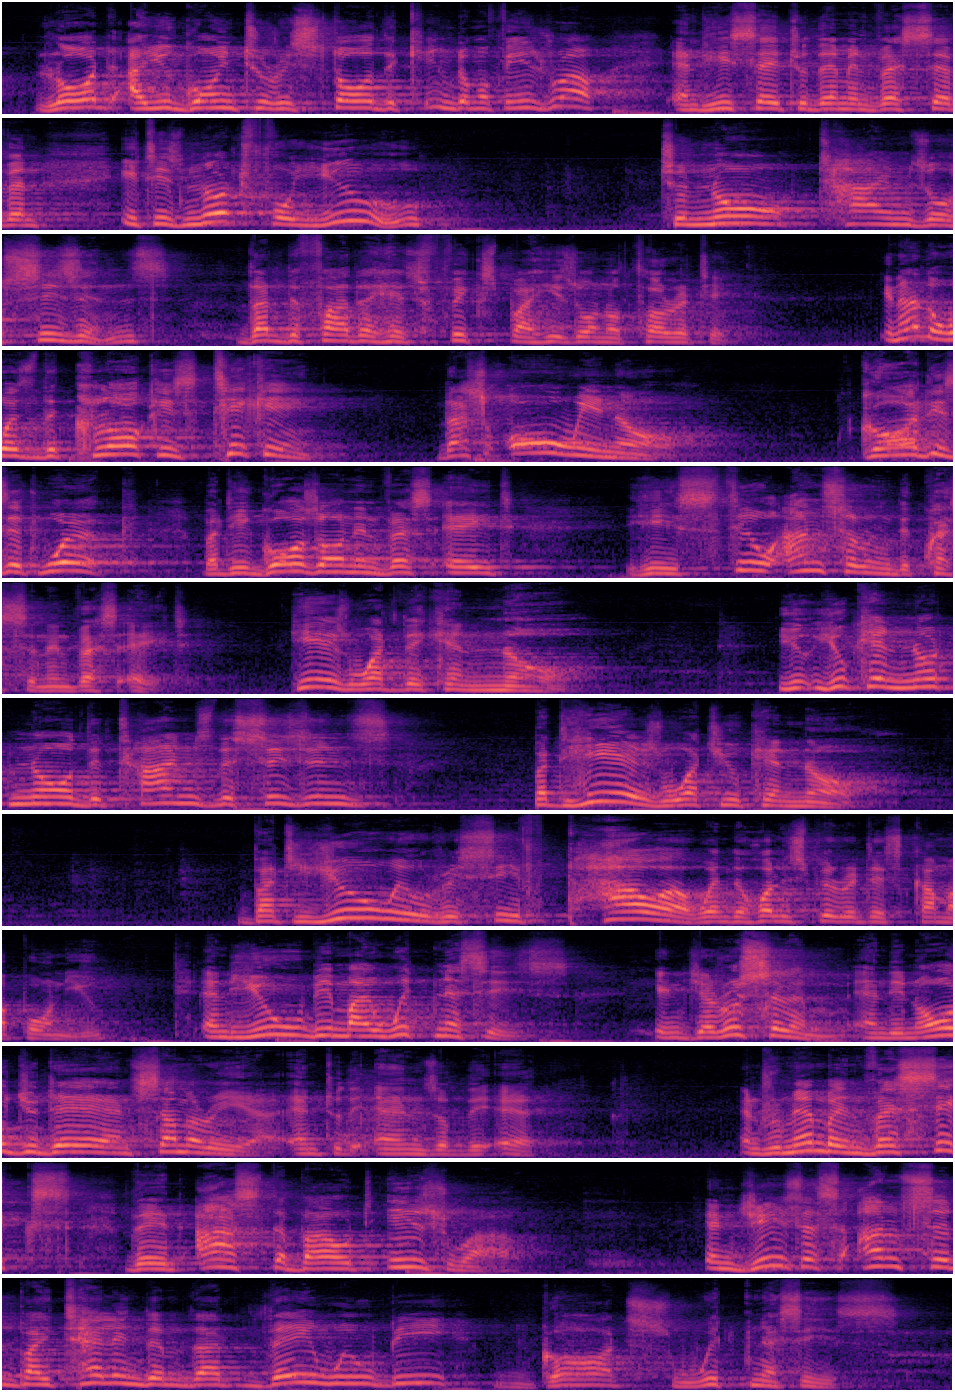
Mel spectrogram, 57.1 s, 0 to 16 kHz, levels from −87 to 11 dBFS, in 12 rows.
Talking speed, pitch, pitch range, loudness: 150 wpm, 195 Hz, 165-225 Hz, -23 LUFS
